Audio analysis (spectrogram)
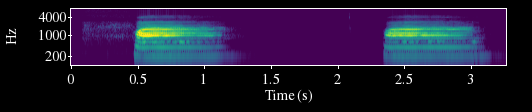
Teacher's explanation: bibir bawah kena ujung gigi seri atas fa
